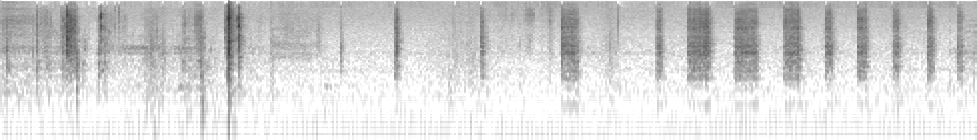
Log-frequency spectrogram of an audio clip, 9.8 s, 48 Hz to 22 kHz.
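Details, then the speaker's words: Amiga 600 with a newly replaced floppy drive, booting on 2.0 ROMs and seeking a Workbench disk: crisp head-stepping ticks, then evenly spaced seek bursts about twice a second. The drive is reading normally. "that shows us we have got 2.0 ROMs and it's looking for a disk I can hear it ticking so"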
